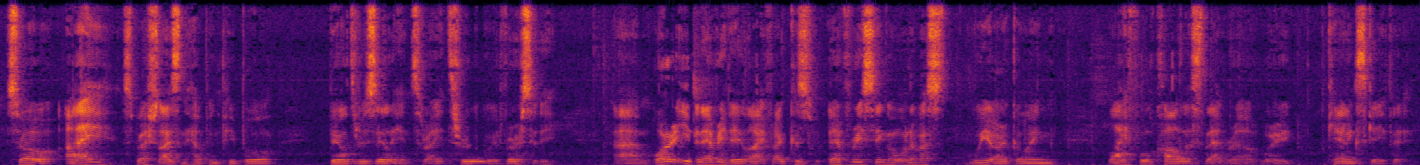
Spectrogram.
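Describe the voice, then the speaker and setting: A man in his late thirties with a lowish voice speaks earnestly, wandering through his points with plenty of fillers and restarts. A faint hiss of room ambience sits under him. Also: normal speed, a little mellow. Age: 30s. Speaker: guest, resilience coach. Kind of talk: podcast interview.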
